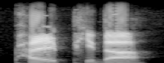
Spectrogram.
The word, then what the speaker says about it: 밟히다: Number 4 is 리을. The syllable 발, 발, 발, 발, 발, are all sounded as 발. There are some examples as like 발가락, 발가락, 밟히다, 밟히다.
